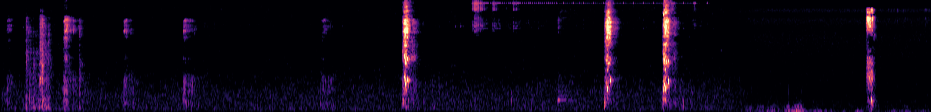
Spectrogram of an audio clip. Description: The video shows the symptom of coughing in cats in various conditions.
